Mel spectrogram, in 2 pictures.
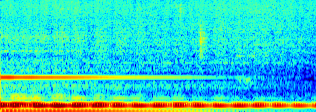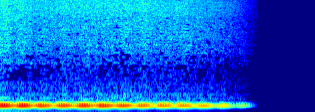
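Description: A single low, bell-like metallic tone, struck just before and left ringing, with a slow wobble of about four beats a second as it fades. It dies out about five and a half seconds in.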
